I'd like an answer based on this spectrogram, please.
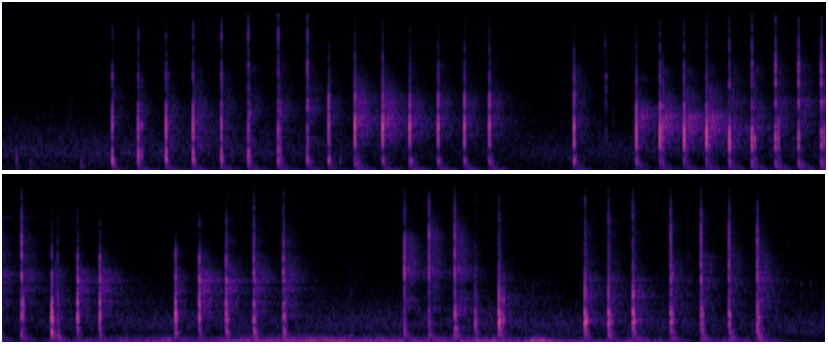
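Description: Hammer driving nails into wooden boards, in runs of quick, evenly spaced blows, about two or three a second, with short pauses between the runs.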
